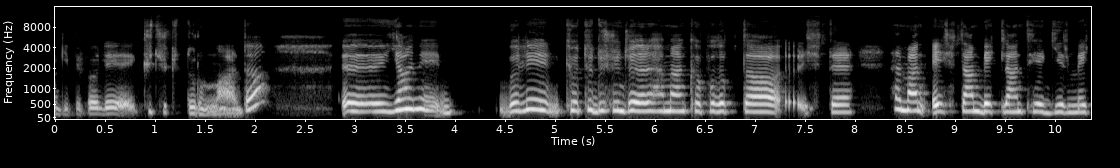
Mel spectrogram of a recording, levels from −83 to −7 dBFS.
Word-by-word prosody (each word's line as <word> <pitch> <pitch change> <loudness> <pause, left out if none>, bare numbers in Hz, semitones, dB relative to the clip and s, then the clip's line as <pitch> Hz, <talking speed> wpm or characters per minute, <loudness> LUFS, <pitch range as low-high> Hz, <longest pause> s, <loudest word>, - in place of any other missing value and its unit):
gibi 345 0 -15
böyle 190 - -2
küçük 230 - -13
durumlarda, 200 - -2 0.9
eee, 260 -1 +3
yani 315 -6 +3 0.5
böyle 285 +3 +1
kötü 290 -1 -1
düşüncelere 280 0 +3
hemen 270 0 0
kapılıp 265 0 -2
da 250 -2 +3 0.2
işte 240 - -4 0.4
hemen 295 -4 +3
eş'ten 255 +3 +1
beklentiye 255 0 0
girmek 235 +1 -3
260 Hz, 100 wpm, -23 LUFS, 240-285 Hz, 0.9 s, eee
